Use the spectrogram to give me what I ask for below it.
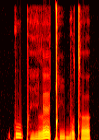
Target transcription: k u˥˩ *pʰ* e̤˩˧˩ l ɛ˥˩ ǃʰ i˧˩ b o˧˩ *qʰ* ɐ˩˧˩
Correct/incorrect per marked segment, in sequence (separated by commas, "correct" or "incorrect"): correct, incorrect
